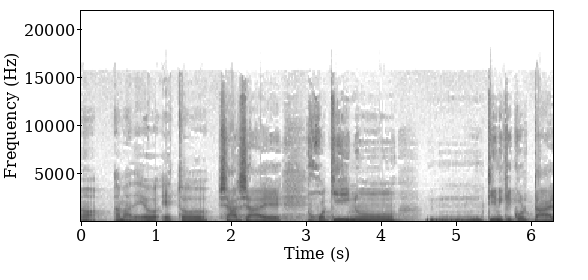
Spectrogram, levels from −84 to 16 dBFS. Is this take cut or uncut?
cut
